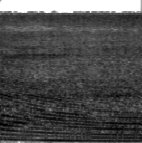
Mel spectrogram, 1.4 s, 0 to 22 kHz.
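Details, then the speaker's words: Homelite 42cc two-stroke chainsaw, about 10 years old, previously shutting down when hot, after a comprehensive carburetor clean: steady smooth buzzing idle holding one pitch without surging or dying. "idle's good rev's good that's all it needed was a carburetor clean a comprehensive one even idle"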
